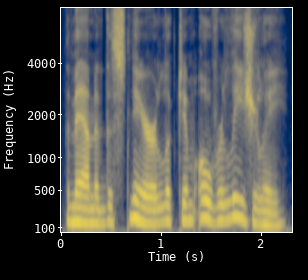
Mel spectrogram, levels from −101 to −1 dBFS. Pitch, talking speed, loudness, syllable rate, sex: 150 Hz, 235 wpm, -18 LUFS, 6.4 syllables/s, male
